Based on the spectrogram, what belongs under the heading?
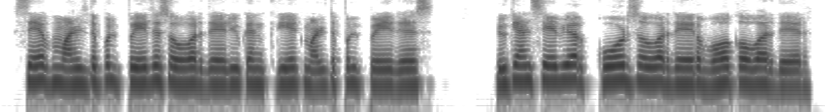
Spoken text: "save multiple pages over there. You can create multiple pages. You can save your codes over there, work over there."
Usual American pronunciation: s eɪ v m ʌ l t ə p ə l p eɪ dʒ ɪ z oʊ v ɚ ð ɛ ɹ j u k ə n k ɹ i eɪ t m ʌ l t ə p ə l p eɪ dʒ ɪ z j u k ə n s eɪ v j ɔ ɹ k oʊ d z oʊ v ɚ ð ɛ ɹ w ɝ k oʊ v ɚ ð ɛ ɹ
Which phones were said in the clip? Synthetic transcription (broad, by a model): s eɪ v m ʌ l t ə p ə l p eɪ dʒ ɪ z oʊ v ɚ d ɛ ɹ j u k ə n k ɹ i eɪ t m ʌ l t ə p ə l p eɪ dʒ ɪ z j u k ə n s eɪ v j ɔ ɹ k oʊ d s oʊ v ɚ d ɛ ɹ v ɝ k oʊ v ɚ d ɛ ɹ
